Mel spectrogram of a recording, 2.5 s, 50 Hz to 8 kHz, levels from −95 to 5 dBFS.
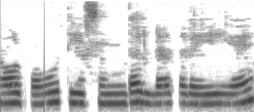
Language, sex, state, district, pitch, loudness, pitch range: Hindi, female, Bihar, Kishanganj, 215 Hz, -29 LUFS, 210-225 Hz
